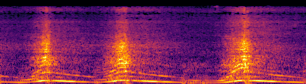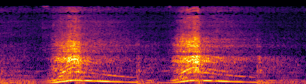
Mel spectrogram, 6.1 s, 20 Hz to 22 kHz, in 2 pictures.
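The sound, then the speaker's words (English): A red Ferrari 458 Speciale revving on a race track circuit, its engine note climbing in pitch and dropping back in several repeated cycles, loud and throaty with a raspy edge, no voices. “So if you can hear the noise behind me, this is the noise of a Ferrari 458 Special.”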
